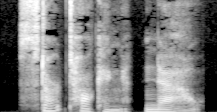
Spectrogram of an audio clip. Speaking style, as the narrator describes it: she hissed

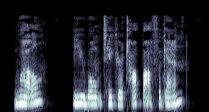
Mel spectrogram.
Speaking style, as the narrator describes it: he murmurs petulantly

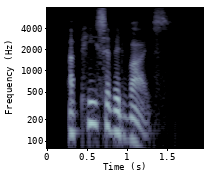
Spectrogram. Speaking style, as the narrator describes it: he said gently

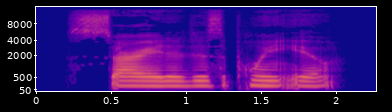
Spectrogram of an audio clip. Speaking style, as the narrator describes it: Clary's voice rasped like sandpaper

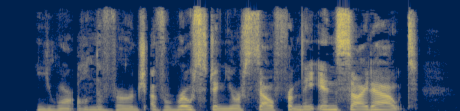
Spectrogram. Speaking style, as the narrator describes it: Rowan snarled

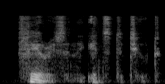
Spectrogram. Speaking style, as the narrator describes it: she muttered

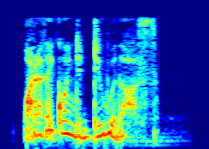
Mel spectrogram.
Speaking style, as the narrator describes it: I whispered up to her

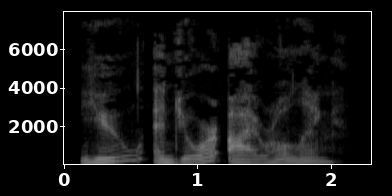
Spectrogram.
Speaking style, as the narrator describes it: he whispers

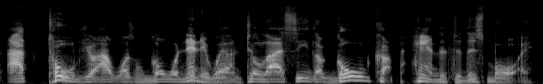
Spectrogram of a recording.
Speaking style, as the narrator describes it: Snorting and growling, Grandpa said

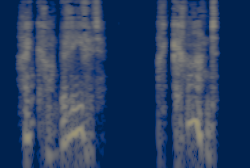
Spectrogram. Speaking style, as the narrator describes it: Vera murmured

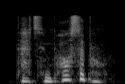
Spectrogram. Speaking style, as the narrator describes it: Gavriel breathed

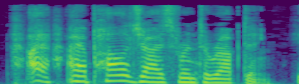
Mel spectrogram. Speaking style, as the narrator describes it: he added quickly

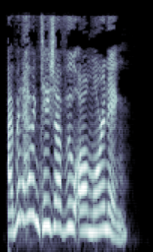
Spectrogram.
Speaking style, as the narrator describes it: I blurt out before I can stop myself

